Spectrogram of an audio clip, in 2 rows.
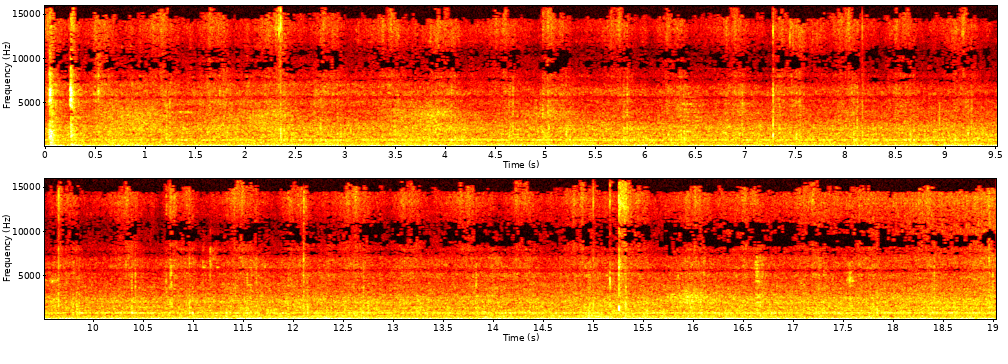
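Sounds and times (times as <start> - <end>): low street rumble: 0.0 - 19.0.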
